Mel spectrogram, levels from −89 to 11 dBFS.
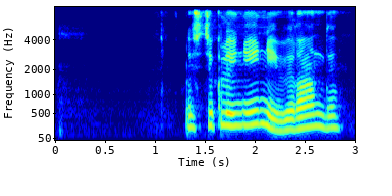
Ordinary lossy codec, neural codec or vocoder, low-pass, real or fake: none; vocoder, 22.05 kHz, 80 mel bands, HiFi-GAN; 7.2 kHz; fake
